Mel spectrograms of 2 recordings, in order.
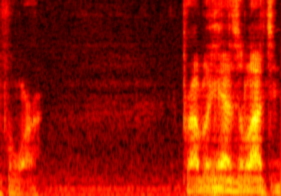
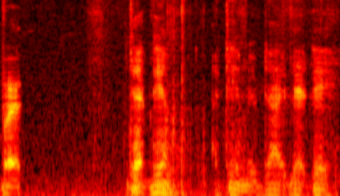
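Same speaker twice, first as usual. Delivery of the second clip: emotional; 4 semitones lower, 6 dB quieter than usual. Real, not acted. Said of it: "Sorry if I get a little emotional".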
